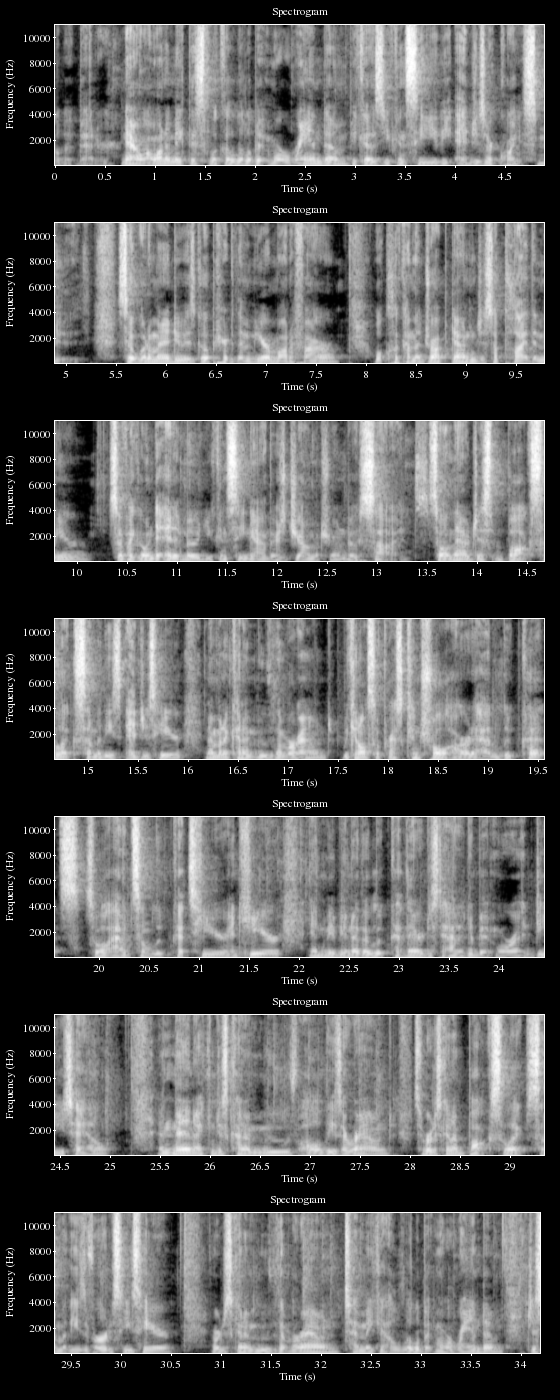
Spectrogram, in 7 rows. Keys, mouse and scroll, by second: 0.1-0.4 shift+scroll down 1, 0.4 shift+scroll up 2, 0.6 shift+middle drag, 0.9-2.3 shift+middle drag, 2.5-2.9 shift+middle drag, 2.6-4.0 shift+scroll up 2, 3.0-8.0 shift+middle drag, 4.0-5.7 shift+scroll up 1, 5.7-6.5 shift+scroll up 1, 6.5-8.0 shift+scroll up 1, 8.0 click, 8.9 click, 9.3-12.5 scroll down 3, 9.4-10.5 middle drag, 10.6-11.7 middle drag, 11.4 a, 11.6 a, 12.1 middle click, 12.3 middle click, 12.5-13.5 scroll up 1, 12.5 middle click, 12.7-15.8 typing, 13.1 middle click, 13.3 middle click, 13.5-14.2 scroll down 1, 14.2 click, 14.8 click, 16.1 click, 16.9 typing, 18.1 ctrl+r, 19.7 click, 20.4-22.2 shift+scroll up 1, 21.2 ctrl+click, 22.9 click, 23.3-27.8 typing, 23.7 click, 24.6 click, 25.3 click, 25.9 click, 26.5 click, 26.8-28.6 shift+middle drag, 27.4 shift+click, 28.4 shift+click, 29.0-34.1 typing, 29.3 click, 29.6 shift+middle click, 29.6-30.5 shift+scroll up 1, 30.1 shift+click, 30.8 click, 31.0 click, 31.4 click, 32.2 shift+middle click, 32.3 shift+click, 32.8 click, 33.1-34.1 scroll down 1.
